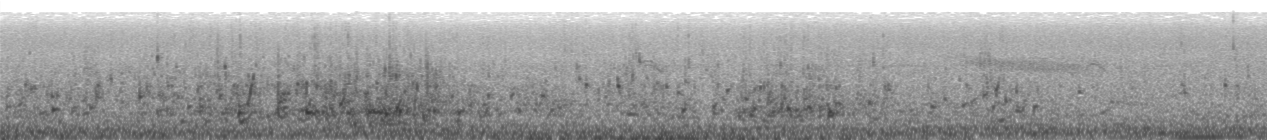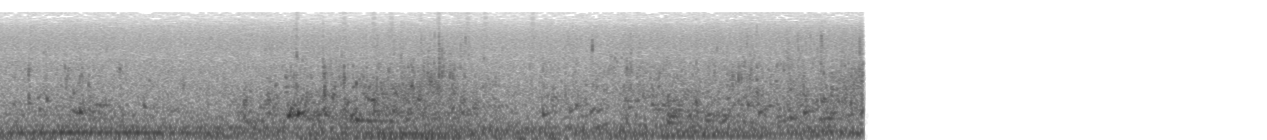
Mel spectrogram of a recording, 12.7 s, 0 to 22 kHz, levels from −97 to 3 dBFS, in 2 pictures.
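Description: At 10.65 s an audio dropout to silence begins: the sound cuts to silence with no room tone until the end, likely from lost input.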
